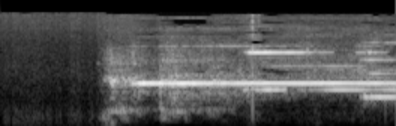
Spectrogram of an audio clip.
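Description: parliament chamber bell ringing

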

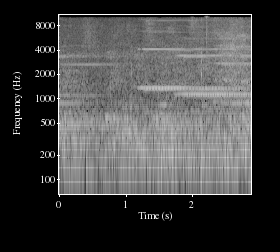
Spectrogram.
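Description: parliamentary chamber bell ringing

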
